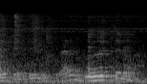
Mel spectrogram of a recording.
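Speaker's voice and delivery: ordinary delivery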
